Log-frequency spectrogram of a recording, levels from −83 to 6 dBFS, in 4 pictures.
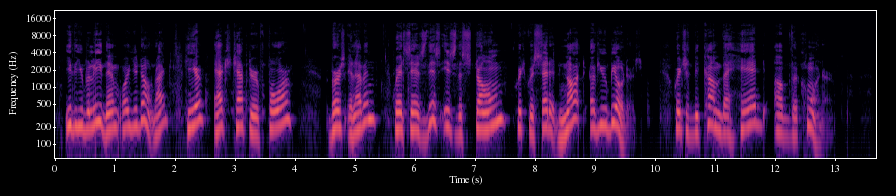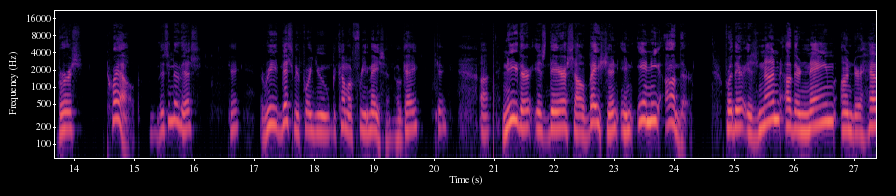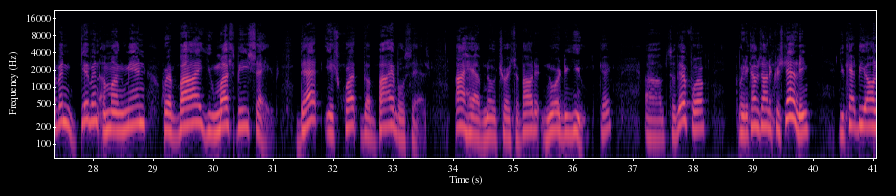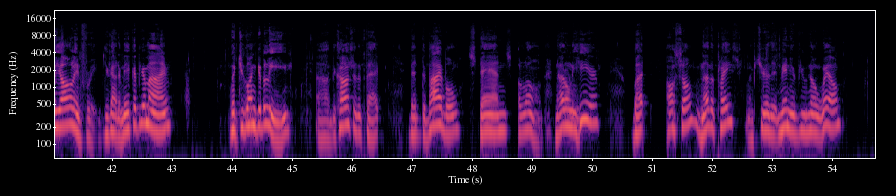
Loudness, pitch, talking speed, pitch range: -31 LUFS, 185 Hz, 160 wpm, 160-210 Hz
